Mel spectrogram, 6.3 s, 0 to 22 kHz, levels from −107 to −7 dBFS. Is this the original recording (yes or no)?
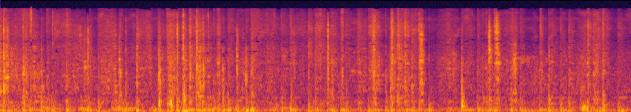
yes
